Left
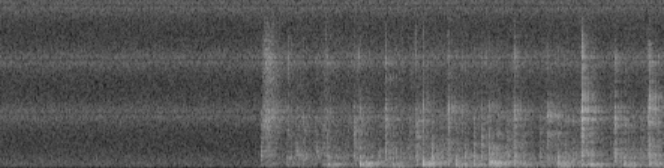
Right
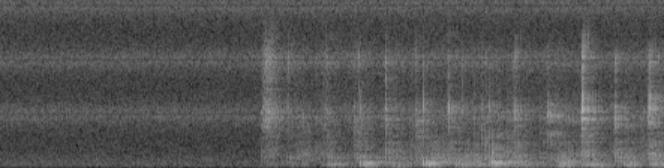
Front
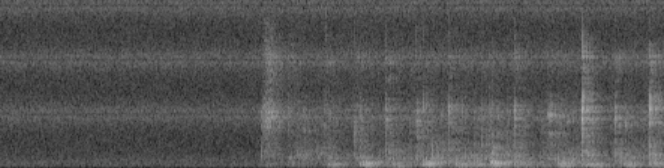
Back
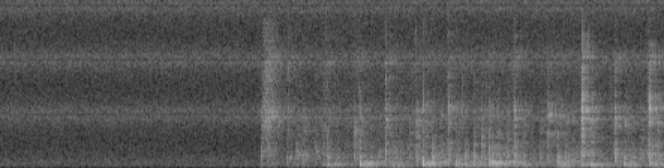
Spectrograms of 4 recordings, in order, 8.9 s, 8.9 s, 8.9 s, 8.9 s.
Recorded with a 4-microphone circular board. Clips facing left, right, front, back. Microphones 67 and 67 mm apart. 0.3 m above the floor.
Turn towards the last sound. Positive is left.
turn(degrees=165)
